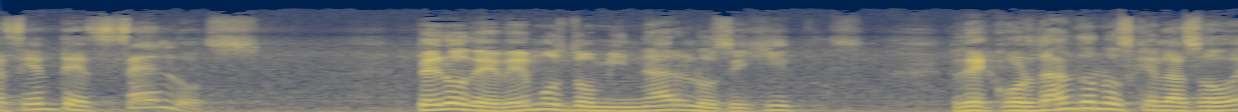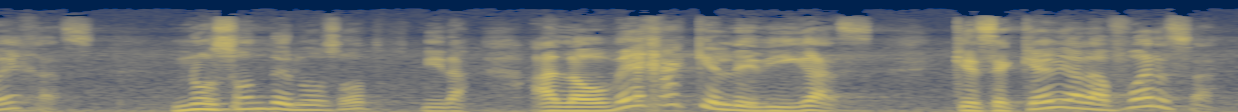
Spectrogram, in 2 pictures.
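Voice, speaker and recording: Earnest preacher, echoing hall. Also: male voice, on the high side. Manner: earnest, pleading, with sudden loud emphatic rises. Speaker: pastor. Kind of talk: sermon to pastors. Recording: long hall reverb, faint background noise.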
